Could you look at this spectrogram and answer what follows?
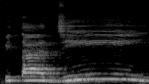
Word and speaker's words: पिताजी: ये साउंड में पिताजी, you stress on द जॉ, जी, और जिसमें स्ट्रेस आता है वो बड़ी होता है। पी, पी क्विकली खत्म कर दो, पी खत्म, जी, पी, जी, इसलिए छोटी है बड़ी।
